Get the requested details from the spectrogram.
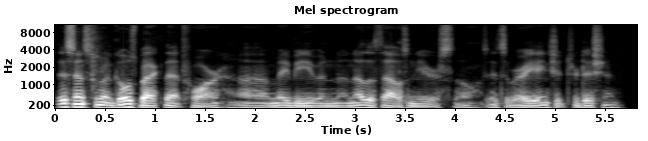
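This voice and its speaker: Picture a low-voiced man with a gravelly, dark tone, calmly explaining how he builds instruments. He's from Sweden and talks at an easy pace, pausing with an occasional "uh" as he thinks. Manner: unhurried, explanatory, with fillers. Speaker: instrument maker. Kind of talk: interview.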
